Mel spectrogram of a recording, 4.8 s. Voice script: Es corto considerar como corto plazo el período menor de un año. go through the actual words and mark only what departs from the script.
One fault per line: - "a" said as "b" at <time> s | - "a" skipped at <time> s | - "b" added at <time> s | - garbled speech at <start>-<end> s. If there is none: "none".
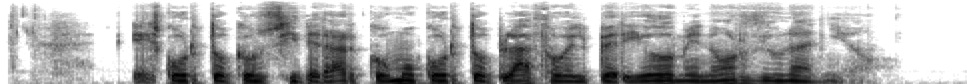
none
